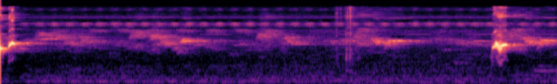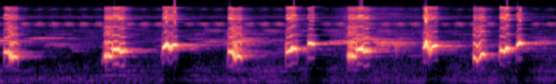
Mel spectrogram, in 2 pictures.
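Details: Sooty-headed bulbul singing a long rapid lure song to provoke other bulbuls into answering; after about four quiet seconds with faint distant notes, loud bubbly slurred phrases follow in quick succession, roughly two per second.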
